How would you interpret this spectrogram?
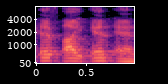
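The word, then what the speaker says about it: Phin: her name correct and her name is Finn but it's spelled p h i n so the misspelling my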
